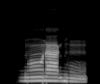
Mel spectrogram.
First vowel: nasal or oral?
nasal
